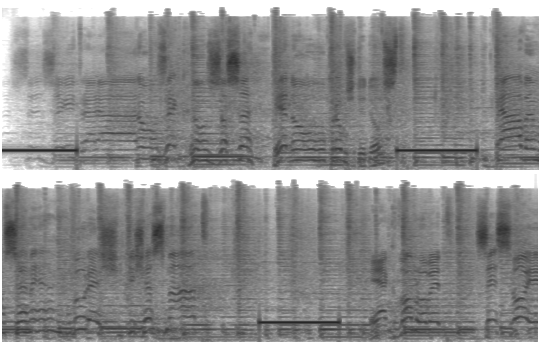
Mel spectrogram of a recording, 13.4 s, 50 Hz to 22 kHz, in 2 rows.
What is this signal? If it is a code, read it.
Ringback tone (Europe, 425 Hz), with speech.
